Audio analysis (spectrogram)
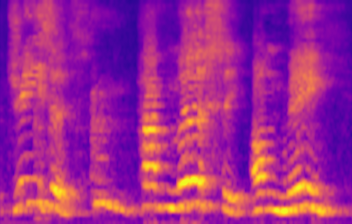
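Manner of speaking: loud, slow, pleading shout. Acted. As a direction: drag out the plea at full voice. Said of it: "I cried even louder".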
